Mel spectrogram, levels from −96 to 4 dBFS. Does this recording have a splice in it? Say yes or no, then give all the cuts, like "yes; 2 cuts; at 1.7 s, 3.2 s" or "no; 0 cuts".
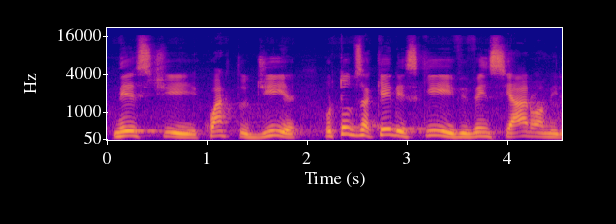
no; 0 cuts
